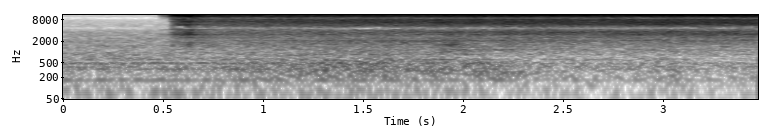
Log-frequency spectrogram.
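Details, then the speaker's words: Mercury 7.5 two-stroke outboard after re-ring, crankcase pressure test with compressor air: sudden steady high hiss, nothing mechanical, air escaping from the middle of the crankshaft area; crankcase leak, later plugged with inner tube and hose clamp. "it's coming out of the middle of the crankshaft H guess I got to figure out how to plug that"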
